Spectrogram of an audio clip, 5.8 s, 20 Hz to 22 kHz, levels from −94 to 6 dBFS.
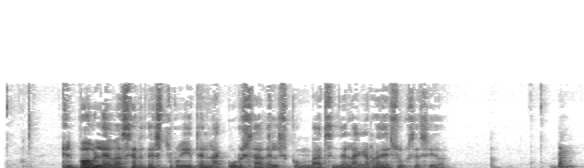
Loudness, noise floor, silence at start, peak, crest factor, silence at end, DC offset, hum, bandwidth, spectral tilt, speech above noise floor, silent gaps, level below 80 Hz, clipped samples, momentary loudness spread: -24 LUFS; -57 dBFS; 0.6 s; -2 dBFS; 24 dB; 0.1 s; under 0.1%; none; 11.5 kHz; -5 dB/octave; 34 dB; none; -46 dBFS; under 0.1%; 16 LU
